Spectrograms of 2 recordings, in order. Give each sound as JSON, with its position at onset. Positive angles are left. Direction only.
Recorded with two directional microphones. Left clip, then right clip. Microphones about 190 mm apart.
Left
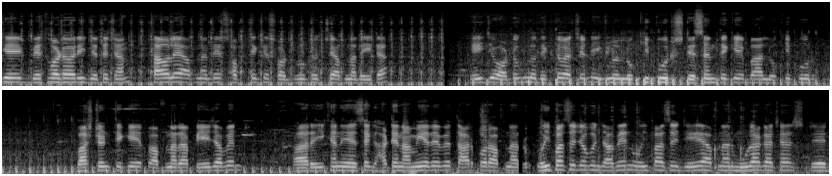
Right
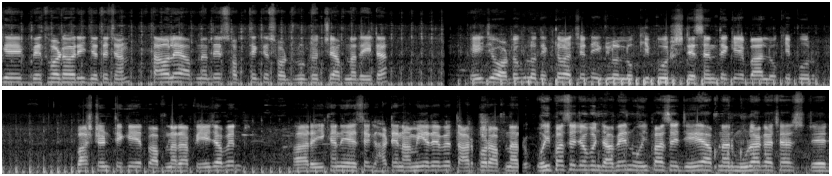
{"t": 0.3, "sound": "speech", "side_deg": 15}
